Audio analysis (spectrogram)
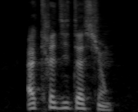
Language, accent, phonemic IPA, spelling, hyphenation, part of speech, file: French, France, /a.kʁe.di.ta.sjɔ̃/, accréditation, ac‧cré‧di‧ta‧tion, noun, LL-Q150 (fra)-accréditation.wav
- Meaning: accreditation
